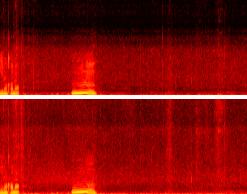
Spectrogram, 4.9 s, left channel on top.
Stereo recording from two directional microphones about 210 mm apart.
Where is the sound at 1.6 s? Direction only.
15° left (ahead or behind).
